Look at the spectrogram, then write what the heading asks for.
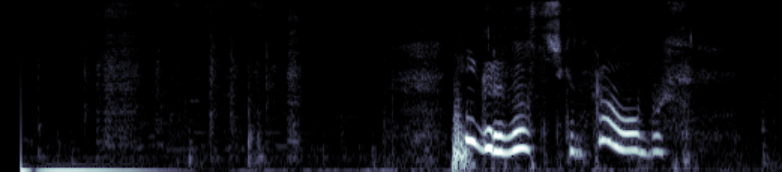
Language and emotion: Russian, neutral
